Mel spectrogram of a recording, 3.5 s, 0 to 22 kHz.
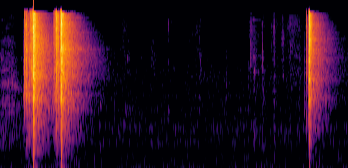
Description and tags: shotgun rack
Racking and dry-firing of my Mossberg 590a1
gun, rack, reload, shotgun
